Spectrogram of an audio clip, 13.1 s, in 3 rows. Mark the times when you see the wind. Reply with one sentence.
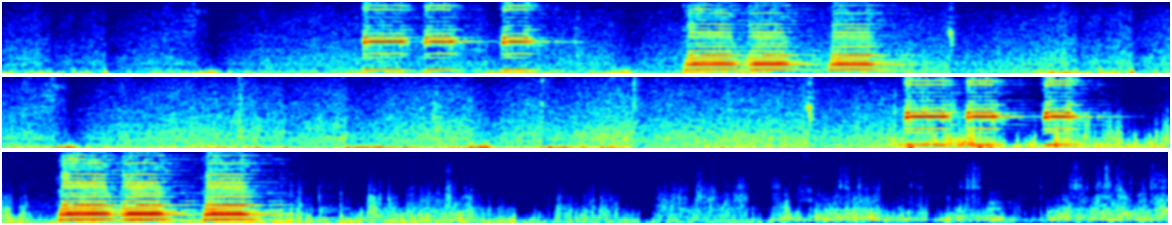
You can hear the wind from 0.0 to 13.0 s.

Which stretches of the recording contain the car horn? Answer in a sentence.
The car horn can be heard from 1.4 to 3.5 s and from 7.8 to 9.9 s.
